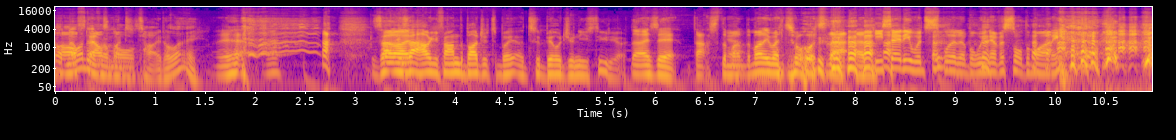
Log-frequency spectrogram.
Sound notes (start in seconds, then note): 1.7 laughs; 7.4 laughs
